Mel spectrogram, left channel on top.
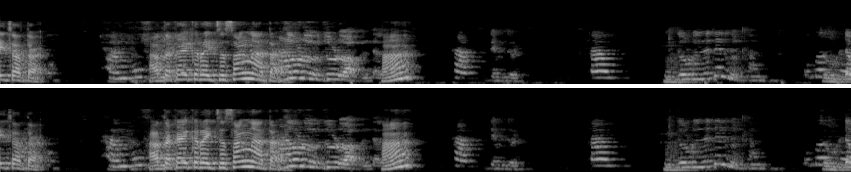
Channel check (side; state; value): both; normal; correlation 0.66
